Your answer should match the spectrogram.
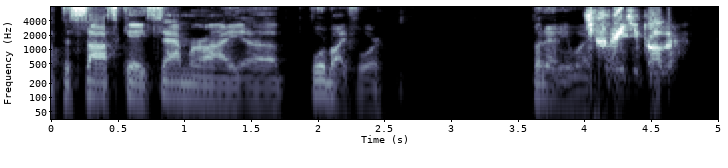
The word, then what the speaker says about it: Sasuke: It's Sasuke, not Suzuki. Yeah, but we Americans say Suzuki, you know. Okay. Well, some of us that are more familiar with the Japanese language know how to actually say it.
